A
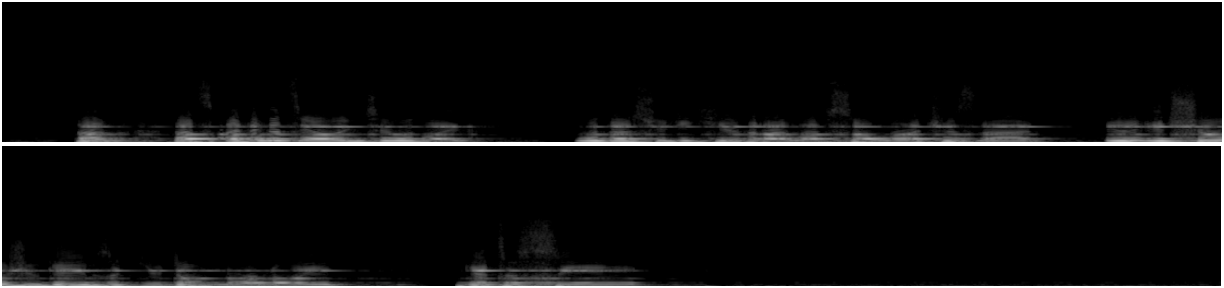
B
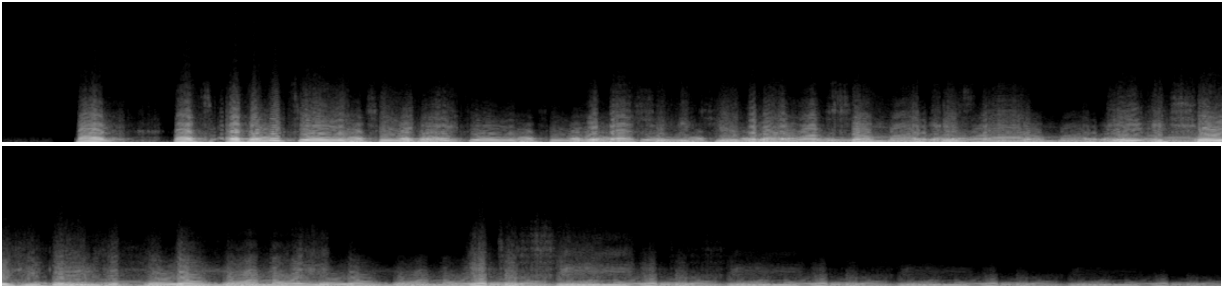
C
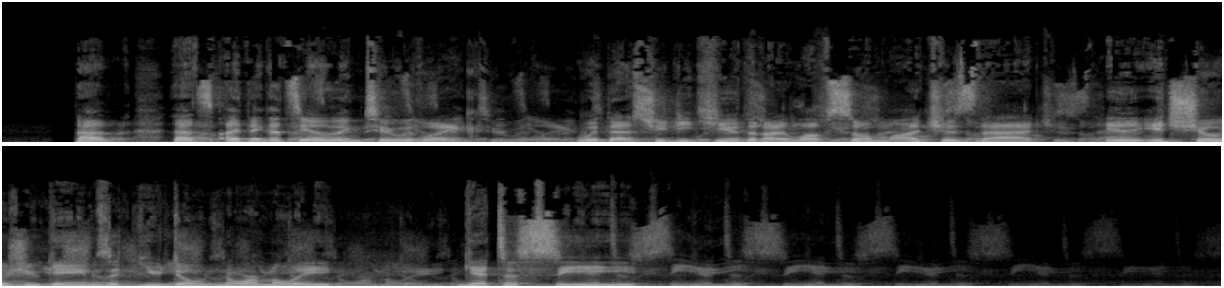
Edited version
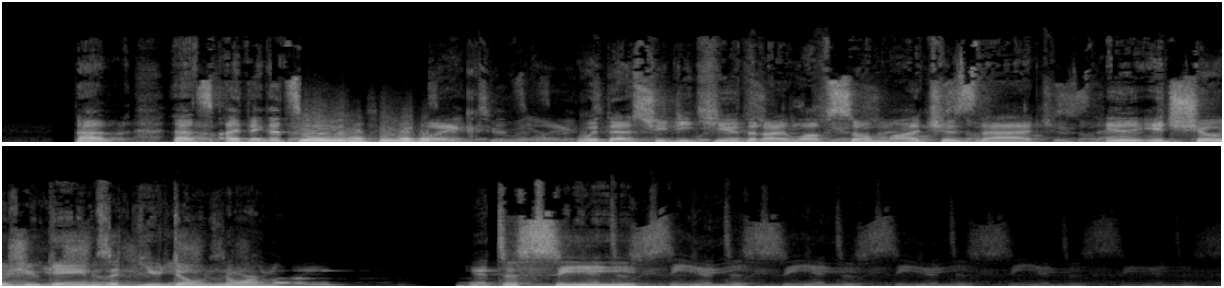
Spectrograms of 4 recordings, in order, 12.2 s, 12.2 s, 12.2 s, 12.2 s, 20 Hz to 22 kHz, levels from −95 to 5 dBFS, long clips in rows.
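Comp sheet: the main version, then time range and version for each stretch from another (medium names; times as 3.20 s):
C
1.49–2.13 s: from B
7.40–8.56 s: from A, crossfade 0.24 s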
